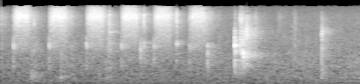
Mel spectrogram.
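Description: Several short hissing bursts of a spray bottle, close by, in a quick rhythm followed by a couple of softer puffs.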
